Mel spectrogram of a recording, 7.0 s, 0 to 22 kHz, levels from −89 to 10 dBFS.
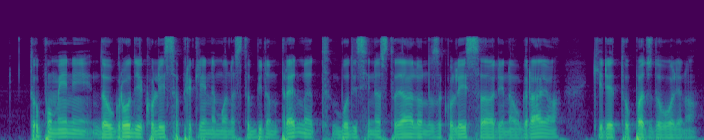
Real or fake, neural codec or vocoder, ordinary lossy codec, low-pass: real; none; none; 7.2 kHz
